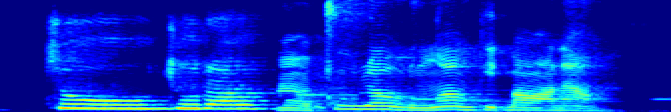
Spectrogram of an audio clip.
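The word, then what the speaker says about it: 猪肉: Phải đọc là chu râu nhá.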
